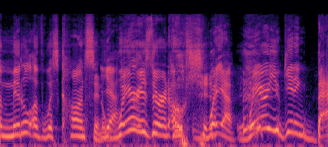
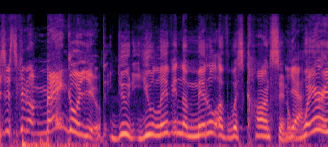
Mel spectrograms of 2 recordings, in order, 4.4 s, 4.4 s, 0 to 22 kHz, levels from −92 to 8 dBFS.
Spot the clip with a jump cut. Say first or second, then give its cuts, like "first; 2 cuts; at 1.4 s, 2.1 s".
second; 1 cut; at 1.4 s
